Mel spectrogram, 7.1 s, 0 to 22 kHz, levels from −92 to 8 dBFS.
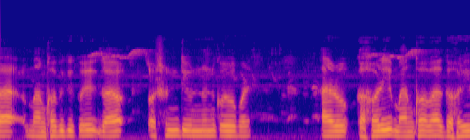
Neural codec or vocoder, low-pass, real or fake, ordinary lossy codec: none; none; real; none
